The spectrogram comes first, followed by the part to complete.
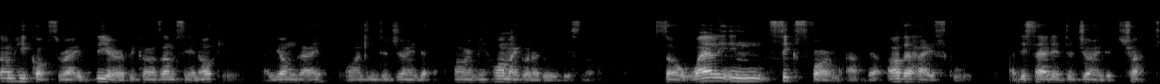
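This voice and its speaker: A man with a Jamaican accent, medium pitch, ordinary pitch variation, moderate pace and big swings in loudness. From Jamaica (Saint Elizabeth). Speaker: college student. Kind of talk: casual interview.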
